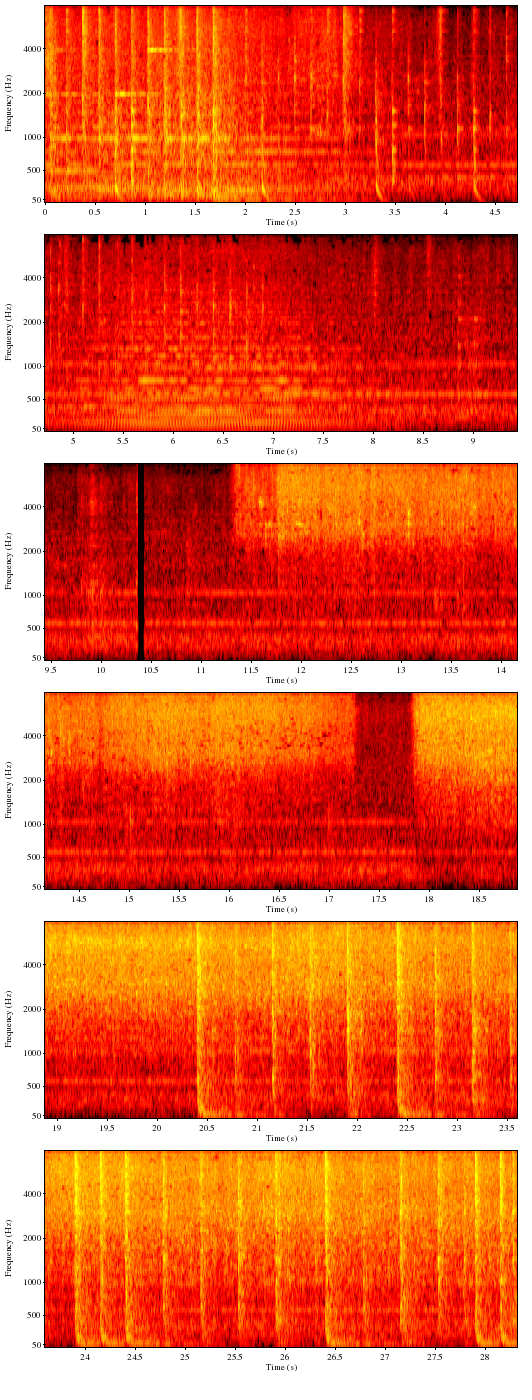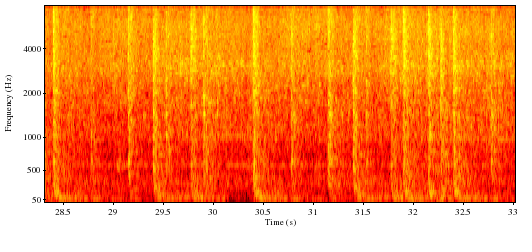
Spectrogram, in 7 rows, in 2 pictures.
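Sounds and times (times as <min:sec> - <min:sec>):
garlic sizzling in oil: 0:11.3 - 0:33.0.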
